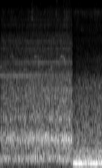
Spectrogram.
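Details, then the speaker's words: Goodman condenser, outdoor unit, after repair and the disconnect reinstalled: fan hiss, then the compressor kicks in with a firm steady low hum; normal compressor running, house soon starts cooling. "all right just got the disconnect back in it's up and running you can hear the compressor running"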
